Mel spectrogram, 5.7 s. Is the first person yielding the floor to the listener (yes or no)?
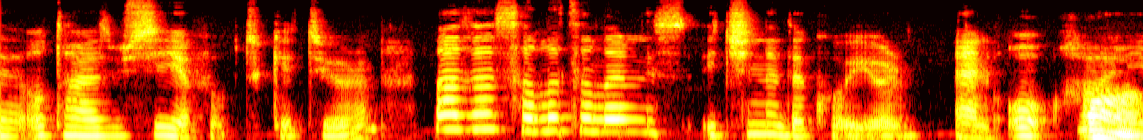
no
